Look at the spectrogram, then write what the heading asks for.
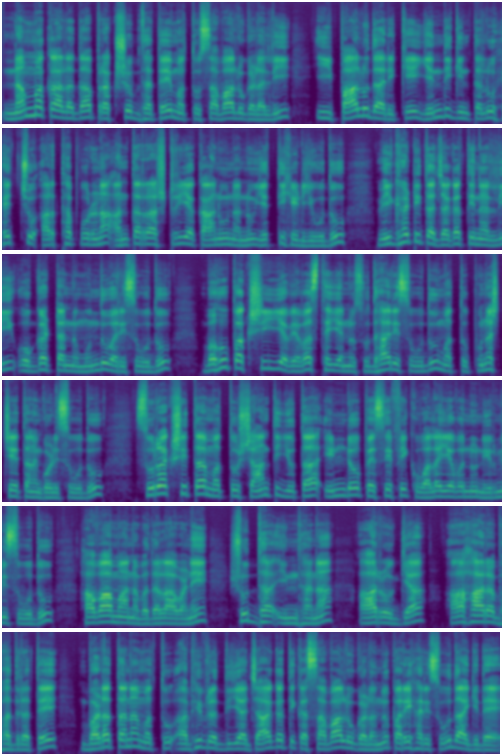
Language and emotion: Kannada, neutral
